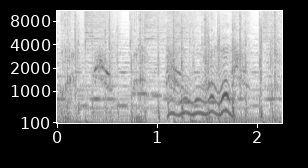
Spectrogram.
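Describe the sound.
A voice imitates Goofy's quick cartoon snore, not the big loud snore, a steady loud run of throaty, buzzing vocal sounds that end in a wobbling, rising and falling pitched warble.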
